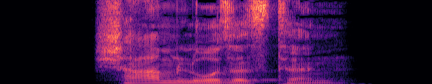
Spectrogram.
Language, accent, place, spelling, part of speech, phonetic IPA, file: German, Germany, Berlin, schamlosesten, adjective, [ˈʃaːmloːzəstn̩], De-schamlosesten.ogg
- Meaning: 1. superlative degree of schamlos 2. inflection of schamlos: strong genitive masculine/neuter singular superlative degree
